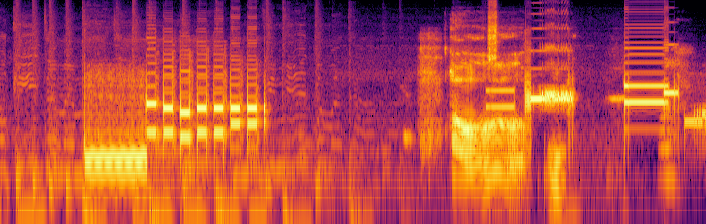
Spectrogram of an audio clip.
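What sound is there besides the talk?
dial-up modem dialing tones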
